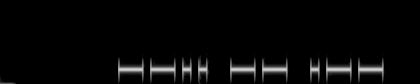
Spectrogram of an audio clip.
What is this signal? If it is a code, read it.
Morse code, heard as a keyed tone, about 15 wpm, 700 Hz. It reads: ZMW
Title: USA Call Sign Postfixes - 3 Letters 15wpm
